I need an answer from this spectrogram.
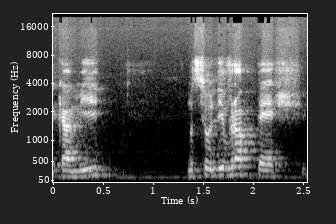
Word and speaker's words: Camus: No caso, Camus escreve, pronuncia Camus, no seu livro A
